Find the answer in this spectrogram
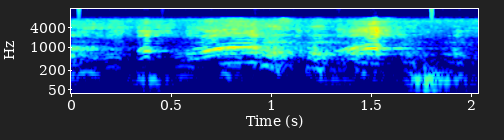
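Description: A person's voice making two or three short, wavering non-word sounds with a bending pitch.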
